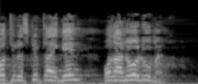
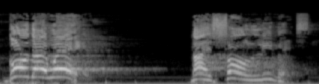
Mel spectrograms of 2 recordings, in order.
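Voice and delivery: slow, booming high command of Jesus; commanding shout; 4 semitones higher, much slower than usual. Acted. Preacher voicing Jesus to the nobleman, slow booming command. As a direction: ring it out slowly like a divine command.

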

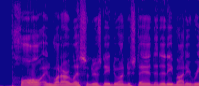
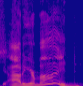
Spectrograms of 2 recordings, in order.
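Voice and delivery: mock outburst; 8 semitones higher than usual. Paraphrasing Festus's outburst at Paul.

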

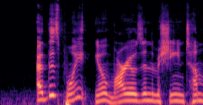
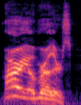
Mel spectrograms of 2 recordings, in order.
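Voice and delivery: higher barked drill command; drill sergeant; 5 semitones higher, 12 dB louder, slower than usual. Retold or imitated. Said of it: "we hear".

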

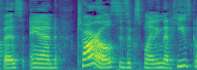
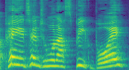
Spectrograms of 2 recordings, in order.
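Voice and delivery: loud, higher scolding; mock yell; 4 semitones higher, 4 dB louder than usual. Charles yelling at Jim, mock-stern scolding. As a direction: scold like an overbearing boss. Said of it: "Charles yells at Jim".

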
